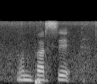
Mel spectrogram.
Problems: constant background noise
